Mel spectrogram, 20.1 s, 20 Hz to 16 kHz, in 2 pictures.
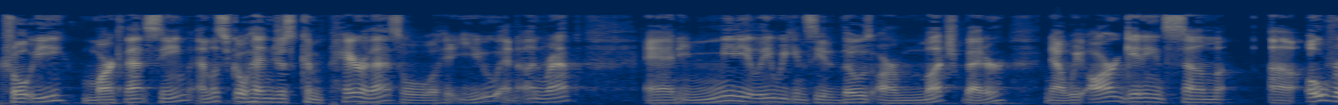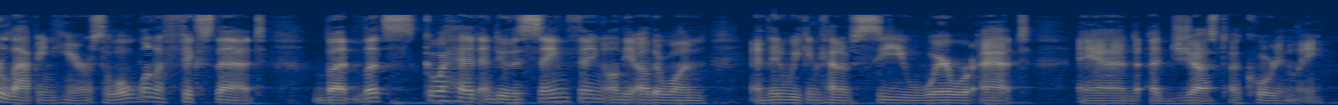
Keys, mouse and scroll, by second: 0.1 click, 0.6-2.9 middle drag, 1.5 a, 1.8 a, 2.9 u, 4.8-10.8 middle drag, 5.1 Tab, 6.3 Tab, 11.3-16.5 middle drag, 13.4 a, 16.5-17.8 right drag, 17.8-19.1 middle drag, 19.1 click, 20.0 click.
